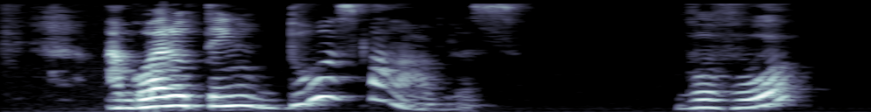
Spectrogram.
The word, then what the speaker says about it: vovô: a fivelinha da vovó vovô é a sílaba mais short é o acento circunflexo como se fosse o chapeuzinho da vovó e do vovô que estão entendendo a diferença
